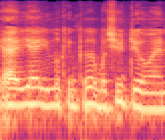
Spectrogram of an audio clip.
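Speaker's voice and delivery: flirty, laid-on-thick pickup-line patter. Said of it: "He's like".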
